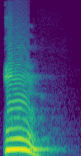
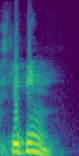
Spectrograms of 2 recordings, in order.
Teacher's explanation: ग का साउंड तो है ही नहीं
